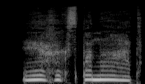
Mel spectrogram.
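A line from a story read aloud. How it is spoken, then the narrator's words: Sighing. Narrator (Russian): вздохнула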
